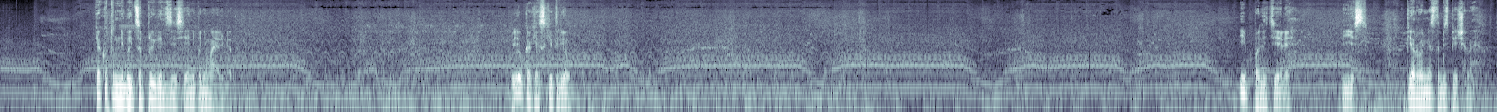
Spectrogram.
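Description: A game car engine revs and whines, rising and falling in pitch.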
